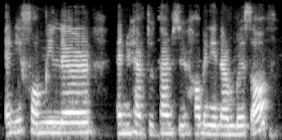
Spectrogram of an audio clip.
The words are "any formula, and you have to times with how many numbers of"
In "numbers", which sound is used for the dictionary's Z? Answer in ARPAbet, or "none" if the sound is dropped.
S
